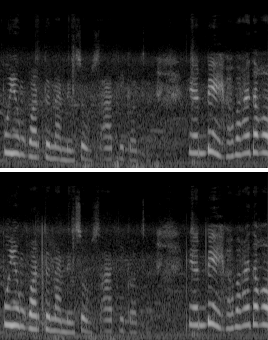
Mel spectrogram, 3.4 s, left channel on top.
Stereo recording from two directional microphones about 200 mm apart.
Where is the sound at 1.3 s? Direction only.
5° left (ahead or behind).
